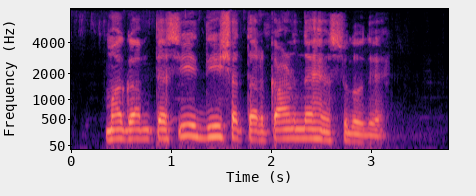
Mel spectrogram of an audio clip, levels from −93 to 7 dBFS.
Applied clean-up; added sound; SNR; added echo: neural separator model SepFormer DNS4.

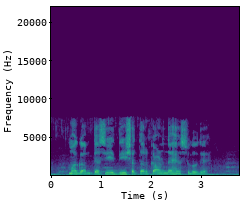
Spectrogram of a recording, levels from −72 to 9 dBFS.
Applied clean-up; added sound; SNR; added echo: none; Bird; 10 dB; none.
